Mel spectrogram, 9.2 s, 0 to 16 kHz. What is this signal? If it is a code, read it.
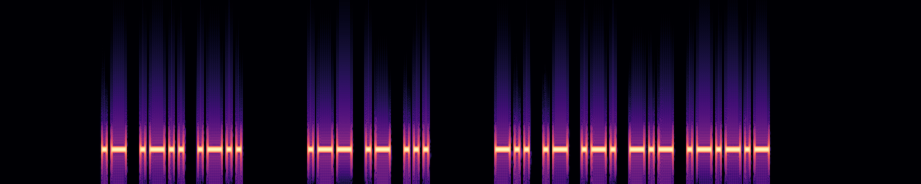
Morse code, heard as a keyed tone, about 25 wpm, 700 Hz. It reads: ALL WAS DARK.
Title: 2x Word-Spacing - Sentences from Top 500 Words - 25wpm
